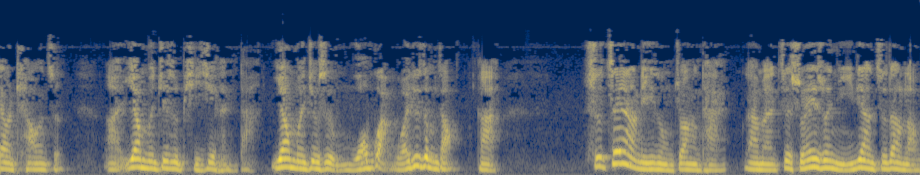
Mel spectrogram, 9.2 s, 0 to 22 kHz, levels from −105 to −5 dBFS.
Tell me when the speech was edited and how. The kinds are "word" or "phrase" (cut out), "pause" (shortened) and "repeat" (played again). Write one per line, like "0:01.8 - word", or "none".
0:02.6 - pause
0:04.7 - pause
0:07.4 - pause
